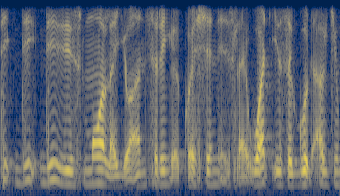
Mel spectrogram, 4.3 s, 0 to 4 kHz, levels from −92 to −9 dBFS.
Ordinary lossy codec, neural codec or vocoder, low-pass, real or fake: none; none; 3.6 kHz; real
